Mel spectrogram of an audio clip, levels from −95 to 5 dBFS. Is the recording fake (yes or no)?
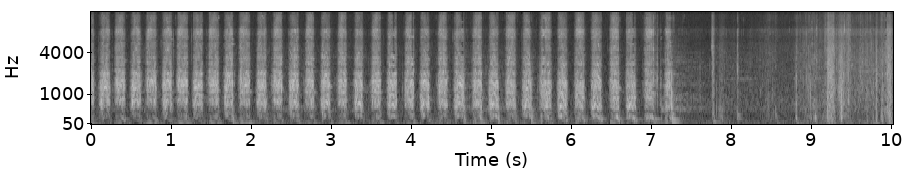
no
